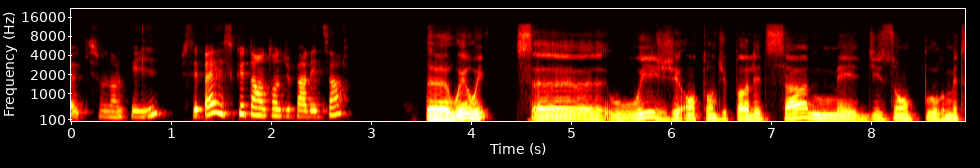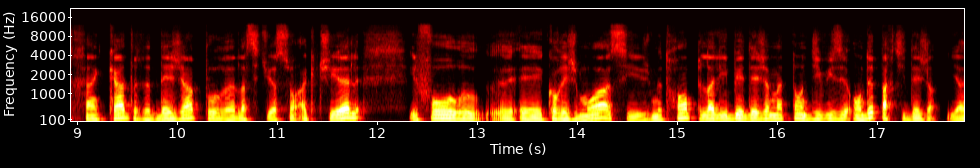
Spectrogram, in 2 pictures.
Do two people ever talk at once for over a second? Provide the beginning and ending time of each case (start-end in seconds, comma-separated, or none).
none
